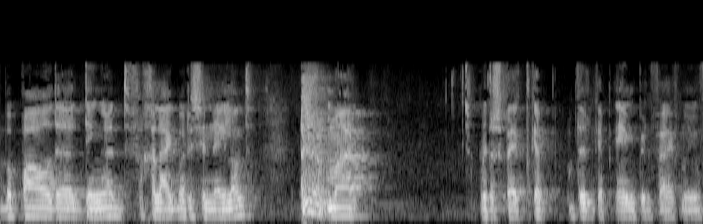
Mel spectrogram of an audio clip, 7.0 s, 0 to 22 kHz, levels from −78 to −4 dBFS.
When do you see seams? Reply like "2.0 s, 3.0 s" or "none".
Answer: 1.2 s, 4.9 s, 5.3 s, 5.9 s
